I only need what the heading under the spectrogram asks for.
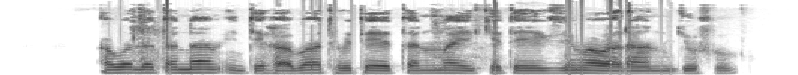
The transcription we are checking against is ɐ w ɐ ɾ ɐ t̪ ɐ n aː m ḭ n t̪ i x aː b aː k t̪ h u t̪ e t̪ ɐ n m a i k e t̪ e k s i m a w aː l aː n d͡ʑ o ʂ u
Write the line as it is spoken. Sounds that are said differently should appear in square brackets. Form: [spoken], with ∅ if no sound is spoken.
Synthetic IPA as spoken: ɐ w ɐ [l] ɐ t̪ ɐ n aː m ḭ n t̪ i x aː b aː [∅] t̪ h u t̪ e t̪ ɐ n m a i k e t̪ e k [z] i m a w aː [ɾ] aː n d͡ʑ [u] ʂ u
